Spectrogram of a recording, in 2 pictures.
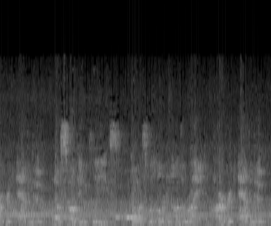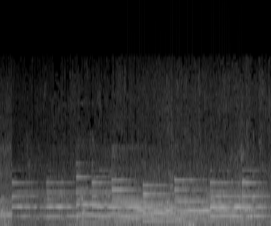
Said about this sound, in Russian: На углу Тремонт и Скул-стрит всегда оживленно. Кто-то слушает перезвон колоколов у церкви Кингс-Чапел, первой англиканской церкви в Бостоне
